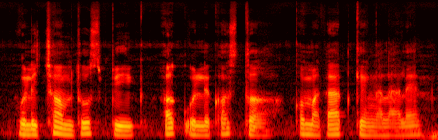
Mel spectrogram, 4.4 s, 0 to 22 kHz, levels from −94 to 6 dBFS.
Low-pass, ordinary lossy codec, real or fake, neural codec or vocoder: none; none; fake; codec, 44.1 kHz, 7.8 kbps, Pupu-Codec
